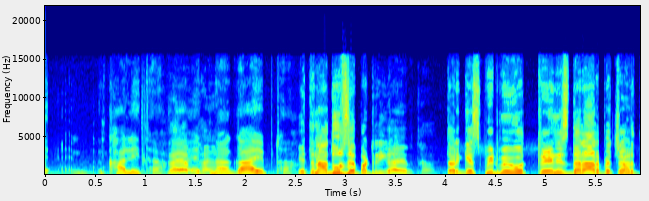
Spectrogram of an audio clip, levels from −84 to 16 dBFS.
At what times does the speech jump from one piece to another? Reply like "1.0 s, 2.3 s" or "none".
1.1 s, 4.0 s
